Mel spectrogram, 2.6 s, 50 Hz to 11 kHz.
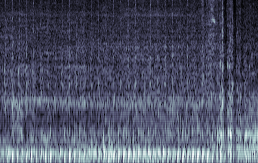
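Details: BMW E36 after replacing the coil pack for a misfire: even, steady idle pulses with no stumbles or skipped beats, a little handling noise near the end. The engine now idles smoothly.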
